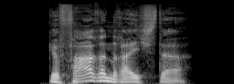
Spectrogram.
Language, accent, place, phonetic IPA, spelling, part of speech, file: German, Germany, Berlin, [ɡəˈfaːʁənˌʁaɪ̯çstɐ], gefahrenreichster, adjective, De-gefahrenreichster.ogg
- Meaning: inflection of gefahrenreich: 1. strong/mixed nominative masculine singular superlative degree 2. strong genitive/dative feminine singular superlative degree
